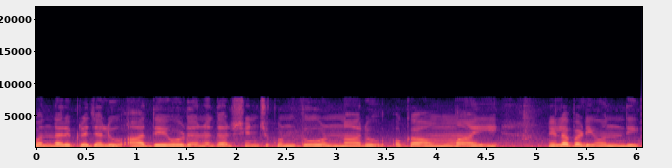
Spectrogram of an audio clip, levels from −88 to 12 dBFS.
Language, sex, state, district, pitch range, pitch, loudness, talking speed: Telugu, female, Andhra Pradesh, Anantapur, 200-215 Hz, 205 Hz, -16 LUFS, 100 wpm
